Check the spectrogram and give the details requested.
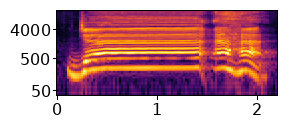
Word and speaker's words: جاءها: Джааха. Джа удлиняем в размере 4 огласовок, то есть фатха удлиняем в размере 4 огласовок.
